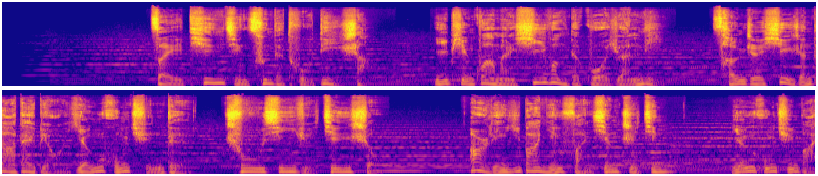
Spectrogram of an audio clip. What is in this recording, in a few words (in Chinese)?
男 专题 讲述感纪录片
